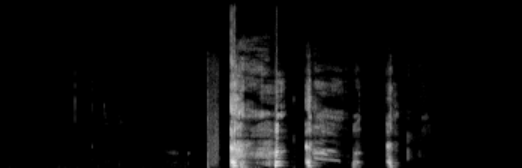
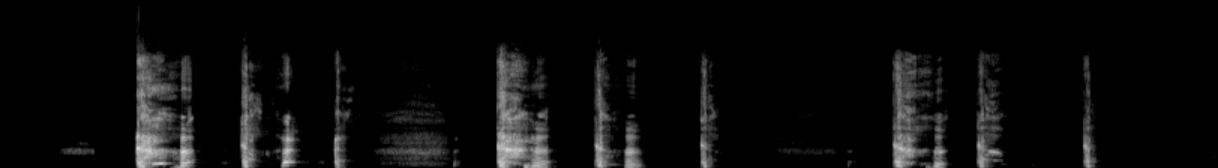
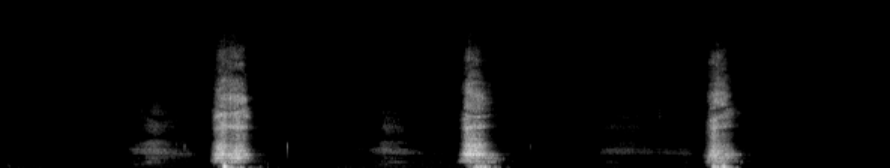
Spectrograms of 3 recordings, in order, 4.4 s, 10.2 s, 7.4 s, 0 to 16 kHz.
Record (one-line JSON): {"cough_length": "4.4 s", "cough_amplitude": 32768, "cough_signal_mean_std_ratio": 0.24, "three_cough_length": "10.2 s", "three_cough_amplitude": 32768, "three_cough_signal_mean_std_ratio": 0.3, "exhalation_length": "7.4 s", "exhalation_amplitude": 32767, "exhalation_signal_mean_std_ratio": 0.25, "survey_phase": "beta (2021-08-13 to 2022-03-07)", "age": "45-64", "gender": "Female", "wearing_mask": "No", "symptom_none": true, "smoker_status": "Never smoked", "respiratory_condition_asthma": false, "respiratory_condition_other": false, "recruitment_source": "REACT", "submission_delay": "2 days", "covid_test_result": "Negative", "covid_test_method": "RT-qPCR", "influenza_a_test_result": "Negative", "influenza_b_test_result": "Negative"}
